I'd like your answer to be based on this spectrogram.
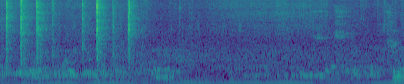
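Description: Pet pigeons coo softly near the microphone after drinking water, several low throaty calls over a steady low hum, with a few sharp clicks or taps at the start and a fresh coo near the end.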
